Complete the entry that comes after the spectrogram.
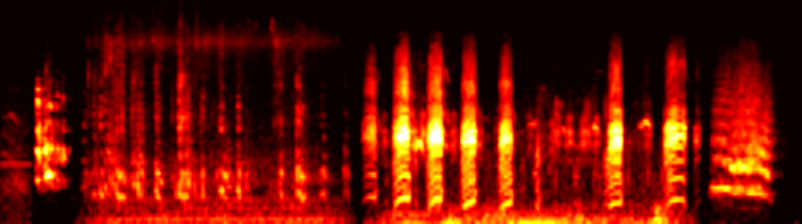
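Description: A flock of mallard ducks calling on water: a busy chatter of many birds, then a run of loud quacks about three a second. Near the end comes a short, different animal call.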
